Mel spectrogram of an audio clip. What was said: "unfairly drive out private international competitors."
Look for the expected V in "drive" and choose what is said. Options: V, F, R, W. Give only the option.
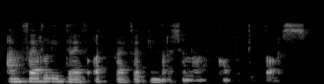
F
